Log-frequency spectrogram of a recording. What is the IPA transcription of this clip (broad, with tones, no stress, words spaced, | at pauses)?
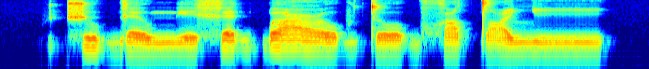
t͡ʃu˦˨ɡɛ˨u̯mʲe˨ xɛ˦ɡɓʌ˦ ʕoː˧ɡtoː˨ɡxo˧ tˤʌ˨˦ʎiː˦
